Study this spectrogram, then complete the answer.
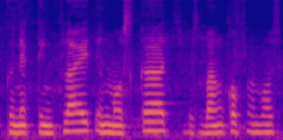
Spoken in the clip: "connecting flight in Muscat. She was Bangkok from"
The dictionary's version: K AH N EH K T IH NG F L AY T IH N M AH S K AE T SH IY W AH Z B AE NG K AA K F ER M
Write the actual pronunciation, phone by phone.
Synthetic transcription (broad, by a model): K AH N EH K T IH NG F L AY T IH N M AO S K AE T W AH S B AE NG K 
